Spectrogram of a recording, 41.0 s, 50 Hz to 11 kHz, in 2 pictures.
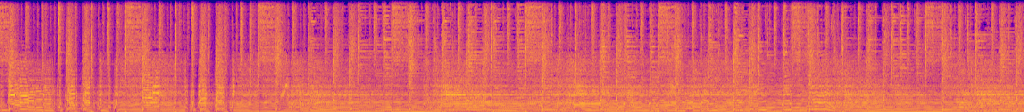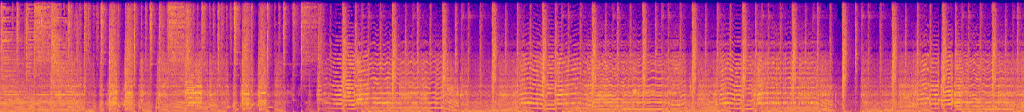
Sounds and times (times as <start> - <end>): Bass guitar: 0.0 - 40.9.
